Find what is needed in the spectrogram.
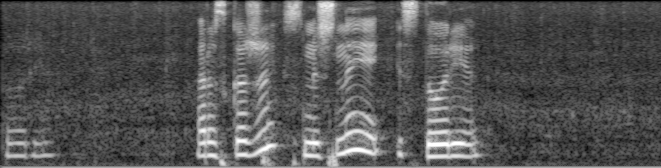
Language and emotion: Russian, positive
